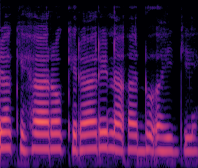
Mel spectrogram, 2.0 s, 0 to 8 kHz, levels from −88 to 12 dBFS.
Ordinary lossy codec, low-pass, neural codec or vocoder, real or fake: none; 7.2 kHz; none; real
